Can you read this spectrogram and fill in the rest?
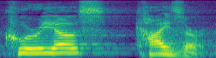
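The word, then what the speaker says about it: Kurios Kaiser (κύριος Καῖσαρ): Kurios Kaiser is how you say it in Greek.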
